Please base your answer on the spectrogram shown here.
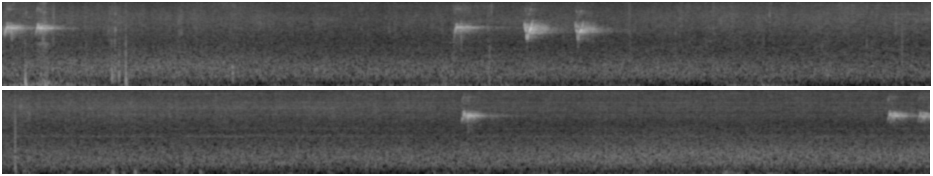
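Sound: wild bird chirping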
